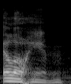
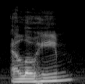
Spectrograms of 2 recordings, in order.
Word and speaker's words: Elohim: Hebrew letters is usually spelled and pronounced Elohim five letters are reduced to three syllables enchanting this name five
